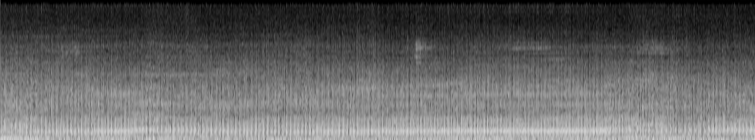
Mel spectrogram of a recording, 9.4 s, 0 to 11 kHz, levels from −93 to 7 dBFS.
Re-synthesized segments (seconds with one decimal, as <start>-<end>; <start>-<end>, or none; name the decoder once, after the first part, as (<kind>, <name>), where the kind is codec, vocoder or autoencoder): 0.0-9.4 (vocoder, WaveNeXt)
